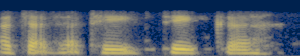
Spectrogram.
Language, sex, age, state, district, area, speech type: Sindhi, female, 45-60, Rajasthan, Ajmer, urban, conversation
